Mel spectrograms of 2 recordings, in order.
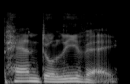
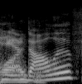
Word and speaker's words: Pan d'Olive: And not far from there, right down on McCausland, is a place called Pan d'Olive. Pan D apostrophe O-L-I-V. Not Pandolive? Not Pandolive. The whole world calls it Pandolive. It's Pan d'Olive.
